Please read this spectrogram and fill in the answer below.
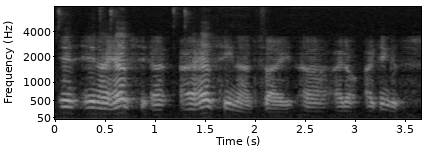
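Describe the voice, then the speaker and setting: A man calling in by phone to ask questions, speaking in a measured, hesitant way. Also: mid-range voice, lively intonation, a little mellow. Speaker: caller. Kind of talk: asking questions on a call-in. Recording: phone call with faint noise.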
